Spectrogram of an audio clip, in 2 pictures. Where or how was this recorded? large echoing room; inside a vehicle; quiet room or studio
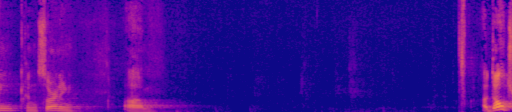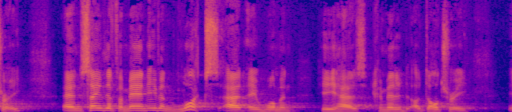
large echoing room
